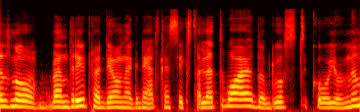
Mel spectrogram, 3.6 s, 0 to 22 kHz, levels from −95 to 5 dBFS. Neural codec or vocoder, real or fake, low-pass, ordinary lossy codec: codec, 32 kHz, 1.9 kbps, SNAC; fake; 14.4 kHz; Opus, 24 kbps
